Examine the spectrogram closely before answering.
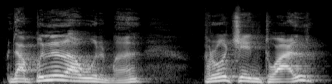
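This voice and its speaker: A man speaks at a very slow pace. His pitch sits at a medium level. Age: 60s. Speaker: finance YouTuber. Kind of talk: video commentary. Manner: casual.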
